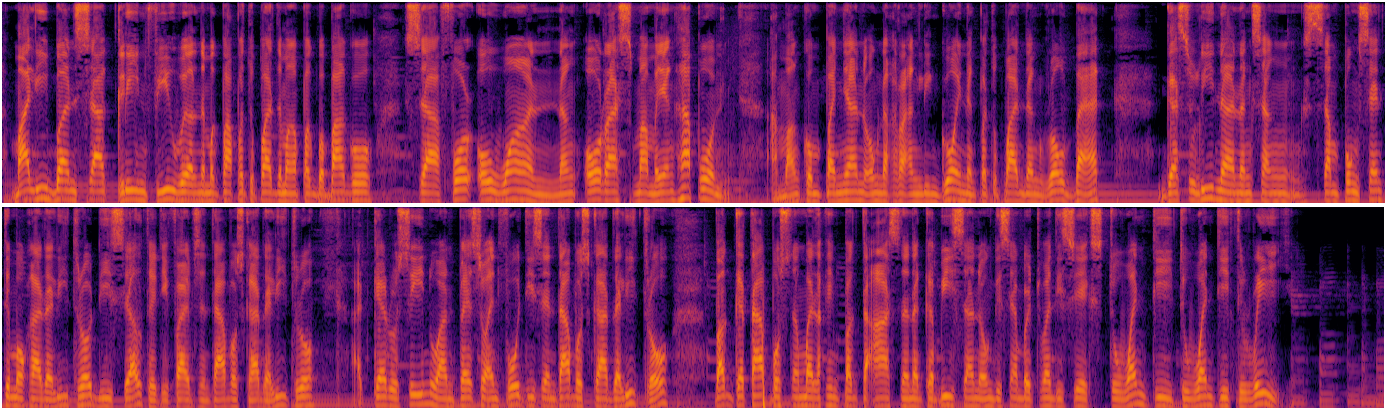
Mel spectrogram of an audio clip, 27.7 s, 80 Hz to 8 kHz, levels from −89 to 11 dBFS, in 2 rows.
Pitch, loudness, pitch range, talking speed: 115 Hz, -17 LUFS, 110-125 Hz, 120 wpm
